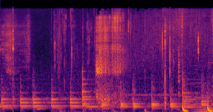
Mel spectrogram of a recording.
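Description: Background music: a bouncy tune of short, evenly paced plucked notes, with deep bass notes coming in near the end. A short squishy hiss sounds about two seconds in.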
